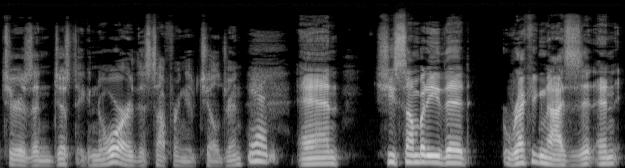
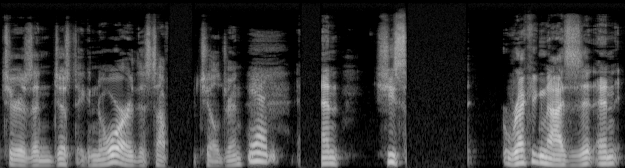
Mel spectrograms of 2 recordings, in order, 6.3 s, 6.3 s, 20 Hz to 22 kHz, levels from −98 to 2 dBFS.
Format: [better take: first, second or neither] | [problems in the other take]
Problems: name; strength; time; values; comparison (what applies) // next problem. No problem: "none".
first | audio cutting out; at 1.5 s, at 3 s and at 4 s for 0.5 s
